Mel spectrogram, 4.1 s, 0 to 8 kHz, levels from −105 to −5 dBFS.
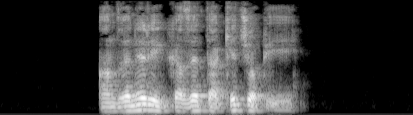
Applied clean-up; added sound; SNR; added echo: none; none; none; none.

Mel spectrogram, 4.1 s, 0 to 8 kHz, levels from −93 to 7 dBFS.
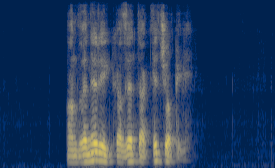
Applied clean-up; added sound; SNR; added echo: neural mask model DeepFilterNet 3.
